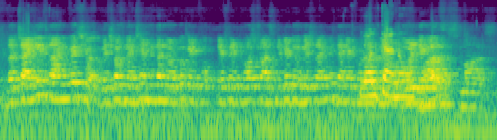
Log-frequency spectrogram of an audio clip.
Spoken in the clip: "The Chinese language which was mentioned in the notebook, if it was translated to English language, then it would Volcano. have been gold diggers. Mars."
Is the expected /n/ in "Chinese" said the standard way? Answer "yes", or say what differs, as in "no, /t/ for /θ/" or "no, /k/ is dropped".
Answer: no, /l/ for /n/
